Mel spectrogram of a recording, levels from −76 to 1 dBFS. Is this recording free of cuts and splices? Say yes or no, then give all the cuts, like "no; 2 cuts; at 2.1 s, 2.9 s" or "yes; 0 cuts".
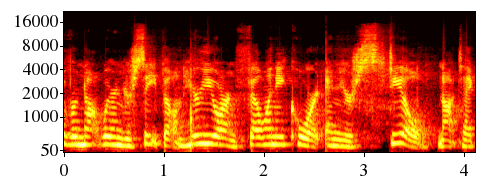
yes; 0 cuts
